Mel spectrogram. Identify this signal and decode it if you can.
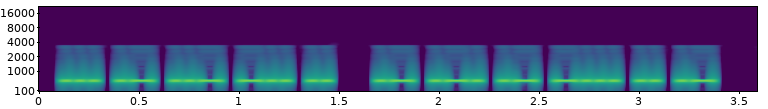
Morse code, heard as a keyed tone, about 36 wpm, 550 Hz. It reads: SAUDI ARABIA
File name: podcast / News headlines-1x-35x35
